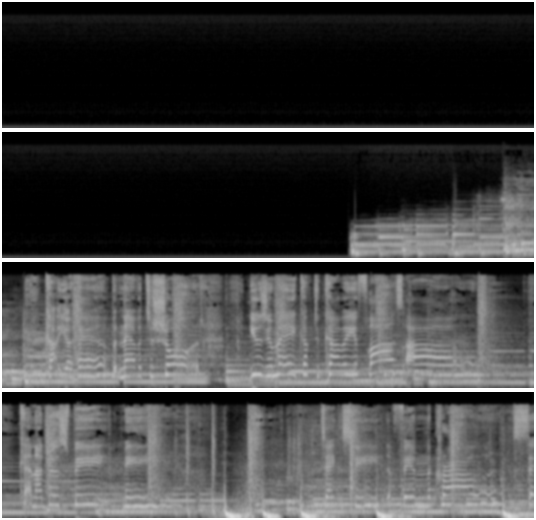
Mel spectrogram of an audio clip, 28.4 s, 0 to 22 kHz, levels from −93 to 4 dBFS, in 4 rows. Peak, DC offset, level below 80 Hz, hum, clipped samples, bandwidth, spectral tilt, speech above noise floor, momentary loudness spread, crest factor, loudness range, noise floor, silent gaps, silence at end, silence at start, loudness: -4 dBFS; under 0.1%; -30 dBFS; none; under 0.1%; 15.5 kHz; -3 dB/octave; 49 dB; 13 LU; 18 dB; 13 LU; -68 dBFS; none; 0 s; 11.75 s; -19 LUFS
